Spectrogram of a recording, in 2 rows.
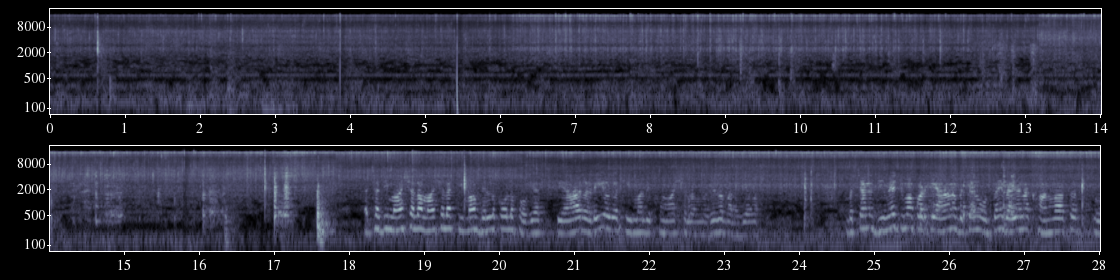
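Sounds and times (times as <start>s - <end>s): meat sizzling on a pan: 0.0s - 28.0s
spatula stirring on a pan: 12.4s - 17.8s, 25.5s - 28.0s.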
